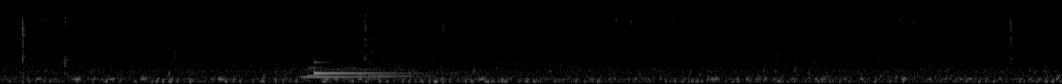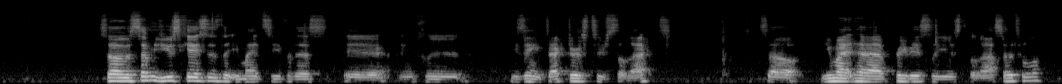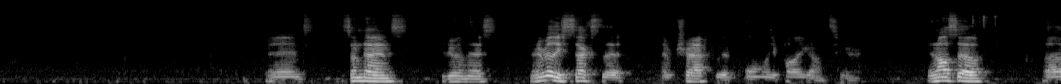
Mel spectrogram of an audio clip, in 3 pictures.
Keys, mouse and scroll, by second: 0.7 click, 1.0 ctrl+s, 2.7 ctrl+d, 3.3 Escape, 4.0-5.2 ctrl+d, 5.2 click, 6.4 click, 6.8 click, 9.2 click, 10.1 a, 11.1 click, 16.5-17.4 scroll, 17.9 p, 20.7-23.4 typing, 25.0 click, 26.0 click, 28.7 click, 29.2 click, 30.6 click, 31.1 click.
